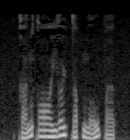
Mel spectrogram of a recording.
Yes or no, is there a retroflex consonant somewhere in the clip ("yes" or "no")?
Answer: no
